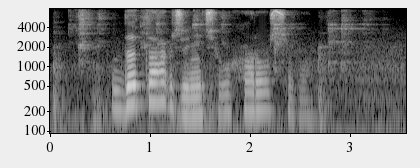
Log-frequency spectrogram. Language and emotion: Russian, sad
